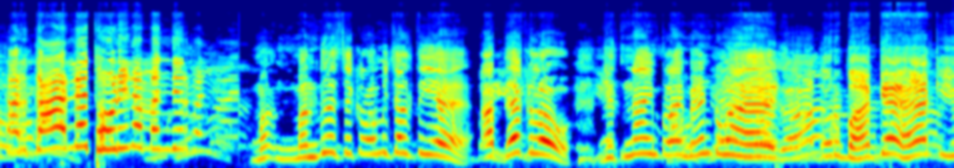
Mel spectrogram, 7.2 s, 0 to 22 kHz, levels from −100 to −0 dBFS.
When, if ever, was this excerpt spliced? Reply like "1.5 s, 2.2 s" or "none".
none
